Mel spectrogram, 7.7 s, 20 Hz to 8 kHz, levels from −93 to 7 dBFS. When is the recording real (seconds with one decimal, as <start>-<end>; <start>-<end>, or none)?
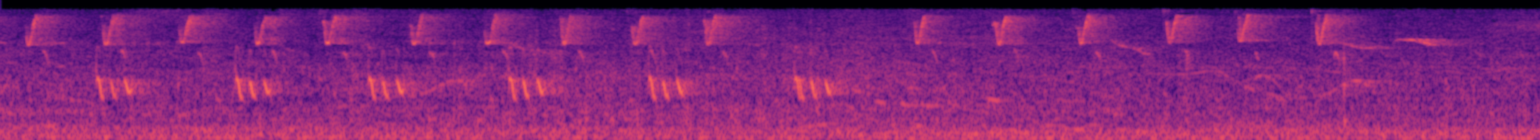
0.4-1.4; 4.0-6.2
